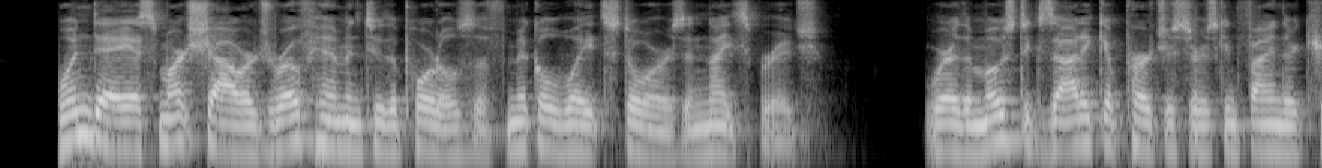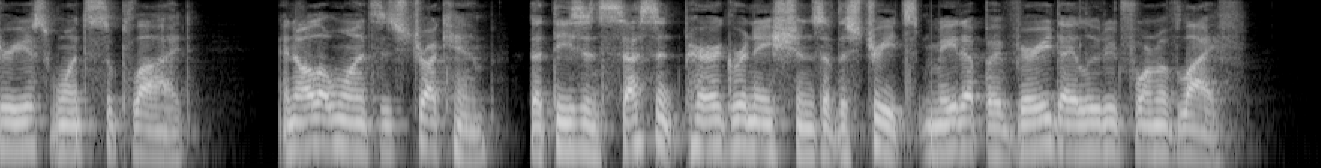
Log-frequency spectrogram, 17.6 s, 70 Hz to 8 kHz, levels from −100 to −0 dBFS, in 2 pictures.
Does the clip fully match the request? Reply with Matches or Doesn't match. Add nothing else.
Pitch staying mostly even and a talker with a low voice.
Matches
